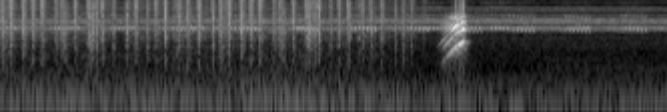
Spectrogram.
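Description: Crickets chirping in a steady pulsing trill, with fast ticking over it for the first three seconds. A little after three seconds a single quick rising swoosh sounds, the loudest thing.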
